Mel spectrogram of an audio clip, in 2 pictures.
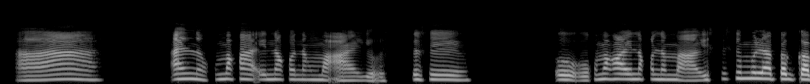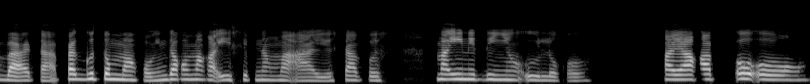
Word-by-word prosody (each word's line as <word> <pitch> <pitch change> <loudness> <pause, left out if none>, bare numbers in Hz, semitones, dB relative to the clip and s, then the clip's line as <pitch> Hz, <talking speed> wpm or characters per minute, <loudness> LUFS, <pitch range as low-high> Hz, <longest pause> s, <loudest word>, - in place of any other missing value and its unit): Ah. 215 +2 -2 0.7
Ano 245 -1 0
kumakain 240 -1 -4
ako 230 0 -6
ng 220 -1 -7
maayos 185 -4 -5 0.2
kasi 220 -2 -4 1.0
oo, 200 -4 -3
kumakain 245 0 0
ako 240 0 -7
ng 230 -1 -2
maayos. 195 -1 -3
Kasi 255 -1 -15
simula 275 -2 +2
pagkata 210 -8 +2
pag 240 -1 +7
gutom 245 -1 +5 0.2
ako 180 -2 -3
hindi 210 +4 0
ako 230 0 +1
makaisip 210 -2 -1
ng 205 -1 -2
maayos 175 -2 -3
tapos 190 -3 -3 0.5
mainit 240 -1 +4
din 220 -2 +1
yung 200 - -8
ulo 190 -2 -2
ko. 170 0 -9 0.9
Kaya 225 0 +6
ka 240 0 +4 0.3
oo, 215 -5 +3
220 Hz, 120 wpm, -23 LUFS, 195-240 Hz, 1.0 s, pag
